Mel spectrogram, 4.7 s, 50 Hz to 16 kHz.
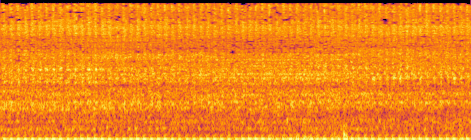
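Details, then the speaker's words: Yamaha Xeon 125 scooter after engine rebuild for a klak-klak knock, connecting rod and bearings replaced; even, regular low putter at steady idle with no knocks or rattles, covers still open. Normal idle. "Jadi ada suara berisik karena masih terbuka aja. Oke ya teman-teman. Nah, kita coba dengarkan suaranya sehalus apa."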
